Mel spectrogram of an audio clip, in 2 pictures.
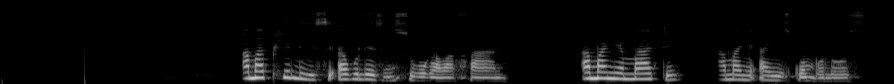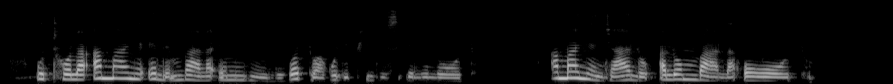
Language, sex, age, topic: North Ndebele, female, 36-49, health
